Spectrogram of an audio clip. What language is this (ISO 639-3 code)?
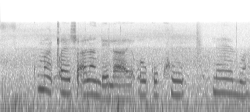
xho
